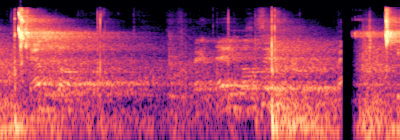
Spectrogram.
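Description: Basketball being dribbled on a hardwood gym floor, the bounces echoing in a large hall. The sound drops out for an instant shortly before the end.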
